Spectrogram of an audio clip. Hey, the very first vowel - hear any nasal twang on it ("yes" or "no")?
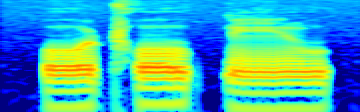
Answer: no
